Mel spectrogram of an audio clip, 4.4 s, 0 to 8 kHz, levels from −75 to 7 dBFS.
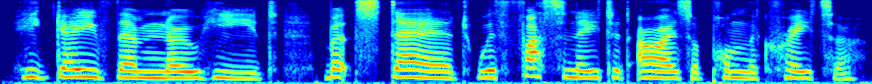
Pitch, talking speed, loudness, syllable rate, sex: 240 Hz, 180 wpm, -16 LUFS, 4.8 syllables/s, female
